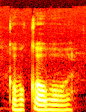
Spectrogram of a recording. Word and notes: kowo-kowo: wamesa

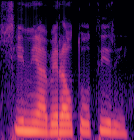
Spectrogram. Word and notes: sinia verau tutiri: wamesa

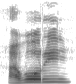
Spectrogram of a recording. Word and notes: avori: Wamesa

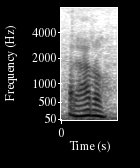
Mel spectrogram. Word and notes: raro ii: wamesa

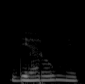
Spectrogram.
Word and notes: dia rumit: wamesa

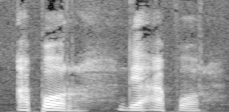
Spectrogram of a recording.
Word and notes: apor: Wamesa

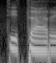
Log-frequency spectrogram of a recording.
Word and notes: tatare: wamesa

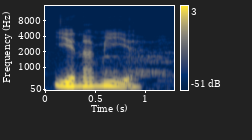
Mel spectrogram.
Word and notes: ena mia: wamesa

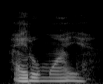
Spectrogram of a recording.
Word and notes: ai rumwaya: Wamesa

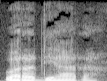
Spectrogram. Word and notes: vara diara: Wamesa

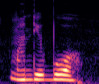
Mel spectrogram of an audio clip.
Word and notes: mandiu buo: wamesa

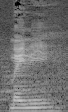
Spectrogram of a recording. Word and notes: maini: wamesa

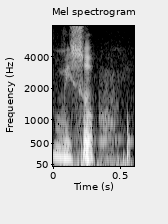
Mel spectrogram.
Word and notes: masop: wamesa

